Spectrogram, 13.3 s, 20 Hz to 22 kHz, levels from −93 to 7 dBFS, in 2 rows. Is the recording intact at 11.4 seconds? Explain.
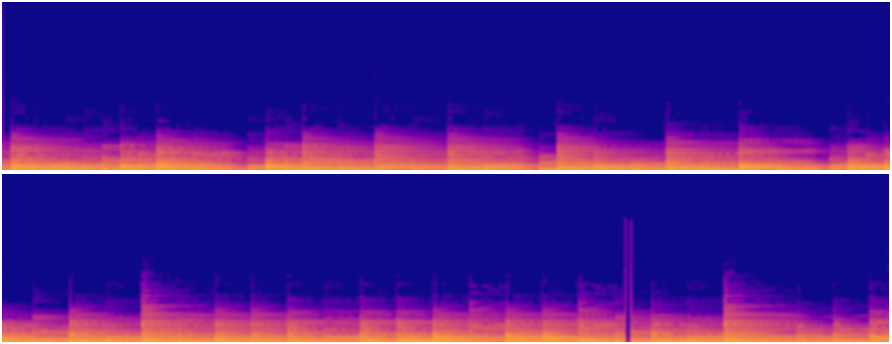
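No. The sound drops to silence from 11.33 to 11.39 s, a hole of about 66 ms, with about 43 ms of audio lost, that ends right at 11.4 s. This is a digital broadcast dropout: the receiver muted while its data was missing or corrupt, which fits a single lost frame. That stretch of audio is gone.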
